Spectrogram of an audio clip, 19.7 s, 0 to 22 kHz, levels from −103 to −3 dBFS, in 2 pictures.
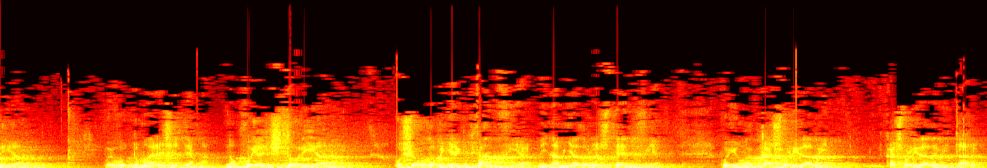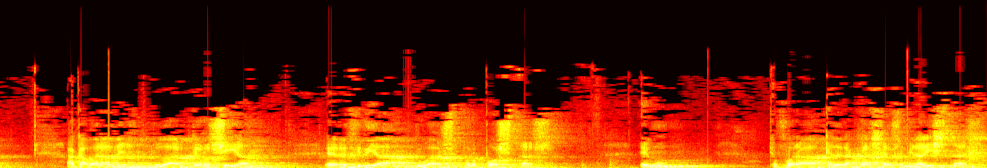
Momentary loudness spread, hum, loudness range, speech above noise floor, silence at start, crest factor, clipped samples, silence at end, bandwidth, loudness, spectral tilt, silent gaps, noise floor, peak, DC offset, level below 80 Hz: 14 LU; none; 3 LU; 24 dB; 0 s; 14 dB; under 0.1%; 0 s; 14 kHz; -13 LUFS; -5.5 dB/octave; none; -36 dBFS; 0 dBFS; under 0.1%; -42 dBFS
